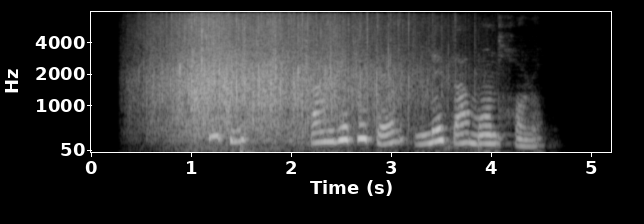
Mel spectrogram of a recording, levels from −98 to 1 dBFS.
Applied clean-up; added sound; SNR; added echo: none; Applause / Crowd; -1 dB; reverberation time 0.1 s.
